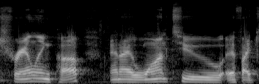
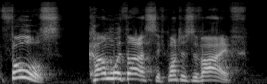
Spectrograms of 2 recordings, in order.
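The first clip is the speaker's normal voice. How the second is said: shrill, very high, in-character shouted yell; 10 semitones higher than usual. Voicing a character calling others to flee: in-character yell. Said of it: "I'm gonna yell".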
